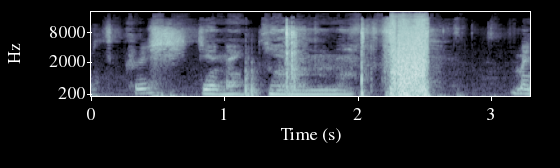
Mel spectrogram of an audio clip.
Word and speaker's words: Christian: Hello guys, my name is Christian again. My name is Christian. It's spelled CHRISTIAN, Christian.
